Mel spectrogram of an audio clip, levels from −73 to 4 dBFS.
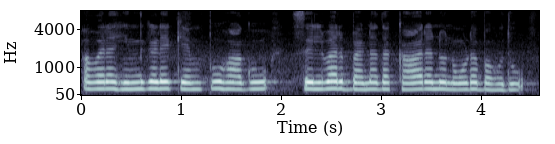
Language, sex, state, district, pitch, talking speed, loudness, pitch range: Kannada, female, Karnataka, Bangalore, 235 Hz, 115 wpm, -14 LUFS, 230-240 Hz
